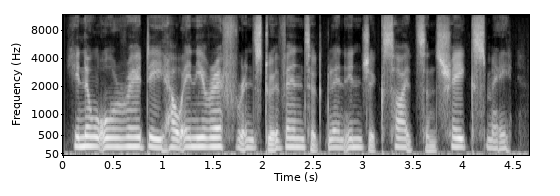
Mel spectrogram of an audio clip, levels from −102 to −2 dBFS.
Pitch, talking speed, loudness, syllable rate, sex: 190 Hz, 180 wpm, -15 LUFS, 5.7 syllables/s, female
